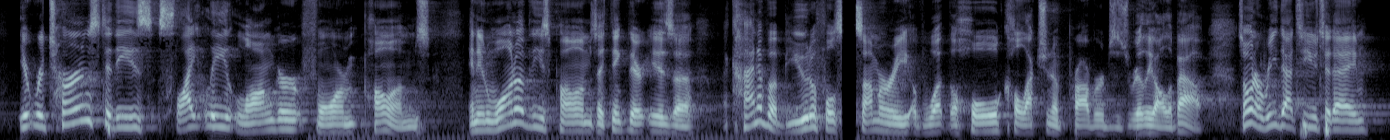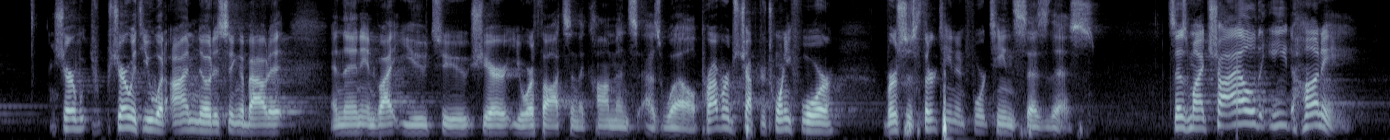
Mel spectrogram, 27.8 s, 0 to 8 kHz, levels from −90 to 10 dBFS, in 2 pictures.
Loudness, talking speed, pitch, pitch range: -22 LUFS, 175 wpm, 135 Hz, 115-180 Hz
